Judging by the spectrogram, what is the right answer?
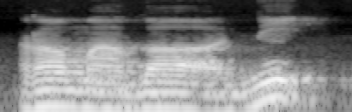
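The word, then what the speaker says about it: رَمَضَانِ: Nah, jadi bacanya ramadani hadiisanati lillahi taala dituntun.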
